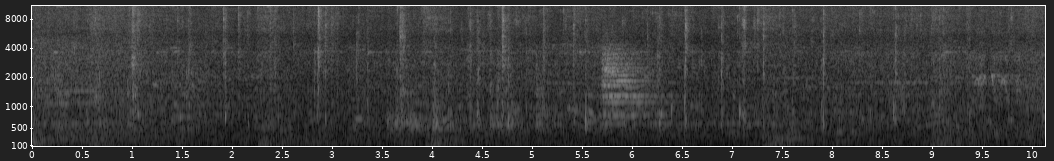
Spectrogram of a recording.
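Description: Horse hooves clop on pavement.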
